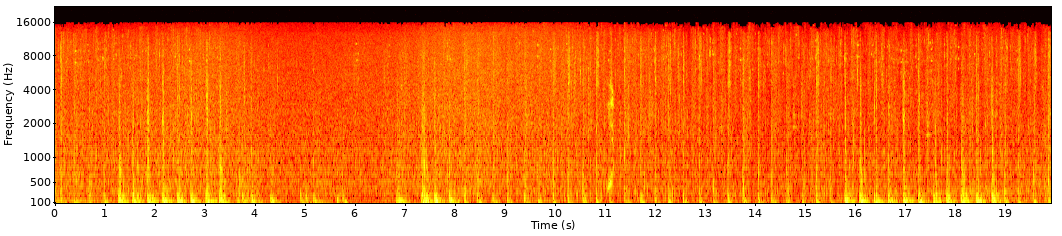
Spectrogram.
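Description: Footsteps thud on a wooden bridge.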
